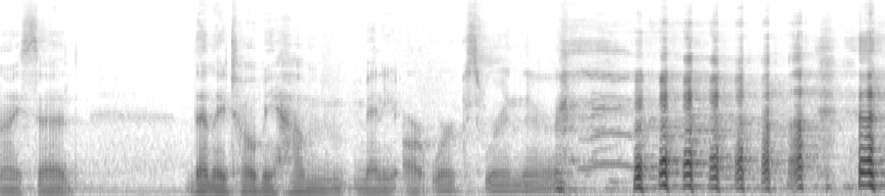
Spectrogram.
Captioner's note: laughs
